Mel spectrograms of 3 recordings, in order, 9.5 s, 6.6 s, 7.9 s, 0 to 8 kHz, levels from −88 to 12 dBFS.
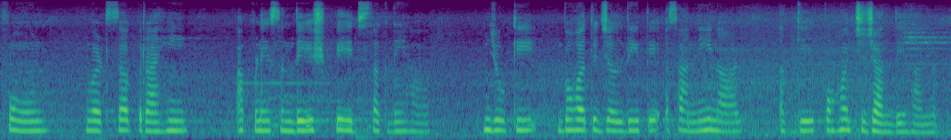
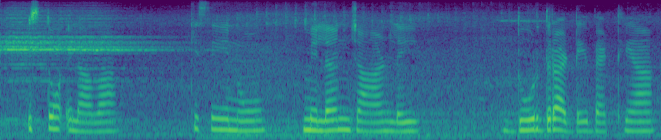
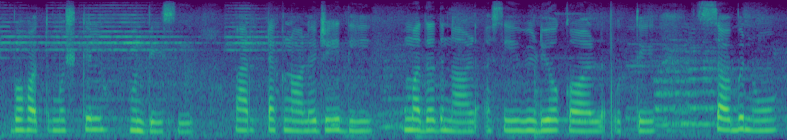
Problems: constant background noise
